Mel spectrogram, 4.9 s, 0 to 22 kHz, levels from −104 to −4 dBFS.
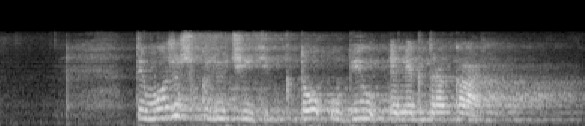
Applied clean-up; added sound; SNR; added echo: none; none; none; reverberation time 2.0 s.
